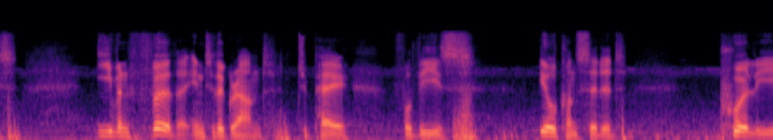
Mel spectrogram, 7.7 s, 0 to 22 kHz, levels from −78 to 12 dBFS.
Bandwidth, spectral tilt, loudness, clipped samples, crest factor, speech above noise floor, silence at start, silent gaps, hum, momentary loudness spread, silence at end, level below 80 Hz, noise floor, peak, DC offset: 8.8 kHz; -6 dB/octave; -16 LUFS; under 0.1%; 16 dB; 23 dB; 0 s; none; none; 23 LU; 0 s; -36 dBFS; -38 dBFS; 0 dBFS; under 0.1%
